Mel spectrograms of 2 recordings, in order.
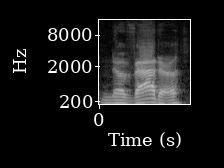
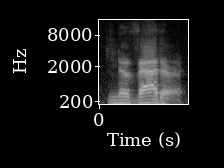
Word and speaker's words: Nevada: grew up in Nevada it is Nevada it is not Nevada that is the improper way to say that I don't care who you are where you are that's not how you say it so that's just a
